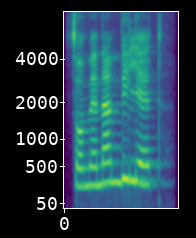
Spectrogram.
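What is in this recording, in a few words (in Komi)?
"со менам билет", Komi, female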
